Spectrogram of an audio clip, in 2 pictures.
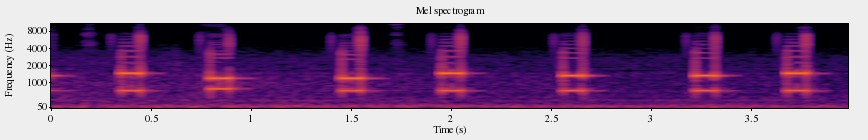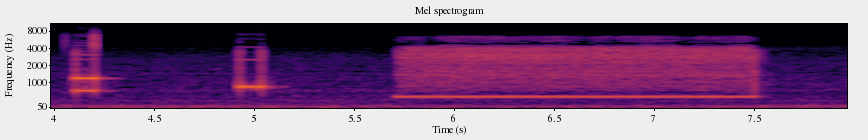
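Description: A phone in a Quest 2 VR game dials a number: a string of about ten crisp, evenly spaced keypad tones, followed by a longer steady buzzing tone as the call connects, all clear and isolated.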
